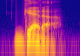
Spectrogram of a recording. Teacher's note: the T in get a is between vowels, so it flaps. It becomes getta.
